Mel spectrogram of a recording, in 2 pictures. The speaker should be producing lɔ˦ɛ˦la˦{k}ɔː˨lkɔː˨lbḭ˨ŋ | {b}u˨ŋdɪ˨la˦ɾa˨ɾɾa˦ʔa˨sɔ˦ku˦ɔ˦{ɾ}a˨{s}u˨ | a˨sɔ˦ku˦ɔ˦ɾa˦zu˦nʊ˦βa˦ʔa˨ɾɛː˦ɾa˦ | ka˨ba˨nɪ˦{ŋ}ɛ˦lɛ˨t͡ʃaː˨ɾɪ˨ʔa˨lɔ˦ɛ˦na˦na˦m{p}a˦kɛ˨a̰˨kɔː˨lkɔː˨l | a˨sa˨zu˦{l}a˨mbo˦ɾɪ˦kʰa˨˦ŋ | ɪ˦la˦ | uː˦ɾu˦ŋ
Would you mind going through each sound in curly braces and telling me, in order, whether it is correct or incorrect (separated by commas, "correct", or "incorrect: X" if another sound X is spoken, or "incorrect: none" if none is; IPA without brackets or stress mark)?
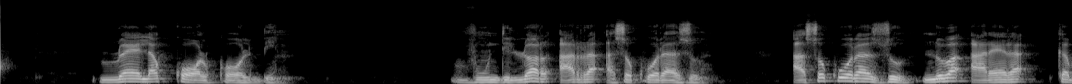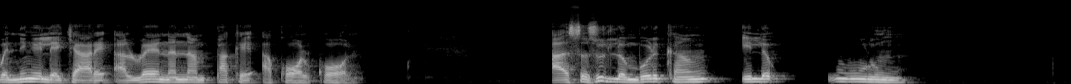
correct, incorrect: v, correct, incorrect: z, correct, correct, correct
